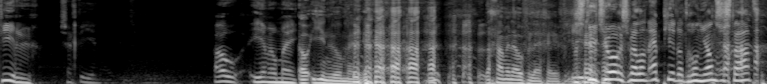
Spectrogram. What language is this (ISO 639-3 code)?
nld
